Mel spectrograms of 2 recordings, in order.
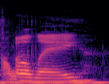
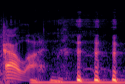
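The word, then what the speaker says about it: Allay: It's pronounced Olay. Is it actually? Yes. Is it actually pronounced Olay? Yes. Man, that's fucking stupid. Ally.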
